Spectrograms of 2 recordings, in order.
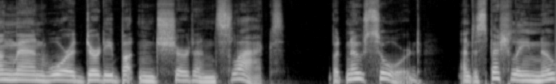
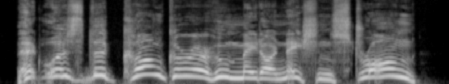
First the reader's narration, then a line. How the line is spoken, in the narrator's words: the Dawnist bellowed over the boos and jeers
